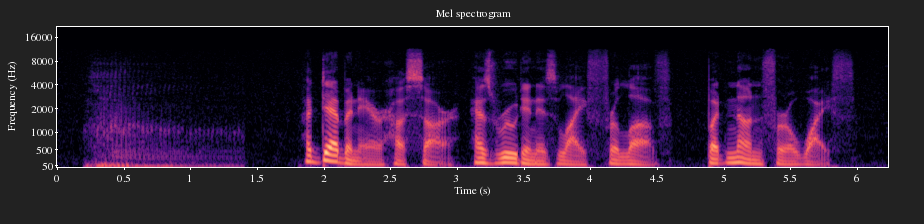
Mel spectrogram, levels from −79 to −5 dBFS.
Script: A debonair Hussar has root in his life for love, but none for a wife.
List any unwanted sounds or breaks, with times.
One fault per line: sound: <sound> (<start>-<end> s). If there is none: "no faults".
sound: breath (0.2-1.4 s)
